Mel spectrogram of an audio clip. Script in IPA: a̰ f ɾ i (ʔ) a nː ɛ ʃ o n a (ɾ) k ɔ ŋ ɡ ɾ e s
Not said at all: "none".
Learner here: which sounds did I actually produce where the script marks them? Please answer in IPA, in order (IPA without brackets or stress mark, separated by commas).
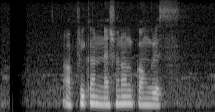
k, l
